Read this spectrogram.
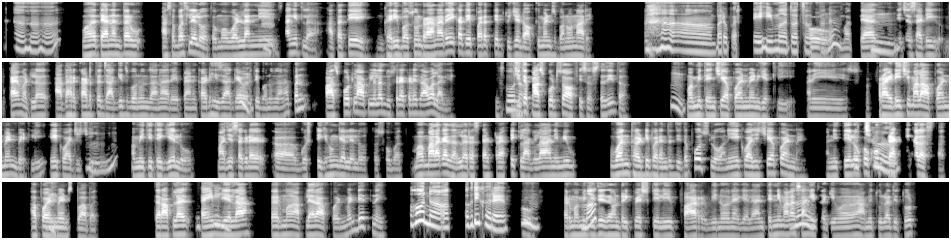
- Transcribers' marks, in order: laughing while speaking: "हां"; in English: "अपॉइंटमेंट"; in English: "वन थर्टी"; other noise
- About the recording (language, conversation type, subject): Marathi, podcast, प्रवासात तुमचं सामान कधी हरवलं आहे का, आणि मग तुम्ही काय केलं?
